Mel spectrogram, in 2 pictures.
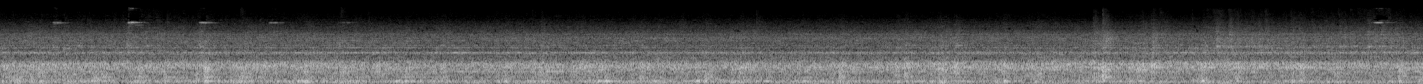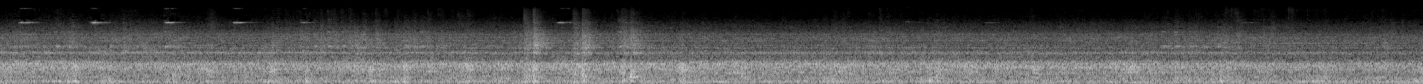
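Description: Passenger train running at speed, heard from inside the last carriage: a steady rumble of wheels on the rails, with a few sharp clicks near the middle as the wheels pass rail joints.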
